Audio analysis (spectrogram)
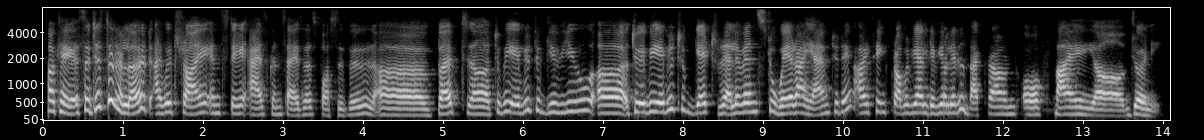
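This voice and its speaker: A woman's voice: mid-range voice, lively intonation, normal speed, hardly any pauses, muffled recording. A woman in her forties from India, whose first language is Hindi, telling her career story frankly, with many fillers, on a webinar panel. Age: 40s. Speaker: life coach. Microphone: video call.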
